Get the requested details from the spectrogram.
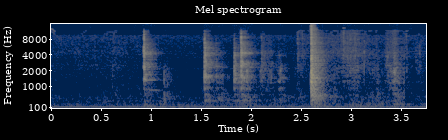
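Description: A screwdriver clicks faintly against metal.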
